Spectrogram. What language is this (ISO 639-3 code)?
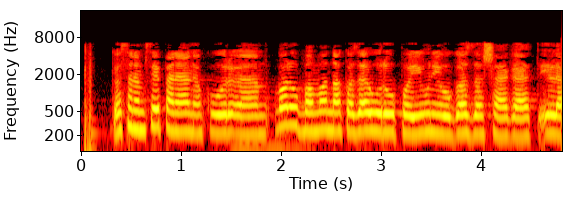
hun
